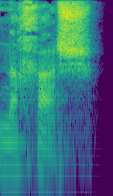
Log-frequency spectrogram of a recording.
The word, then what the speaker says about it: nachash: And the Hebrew word is pronounced nachash.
